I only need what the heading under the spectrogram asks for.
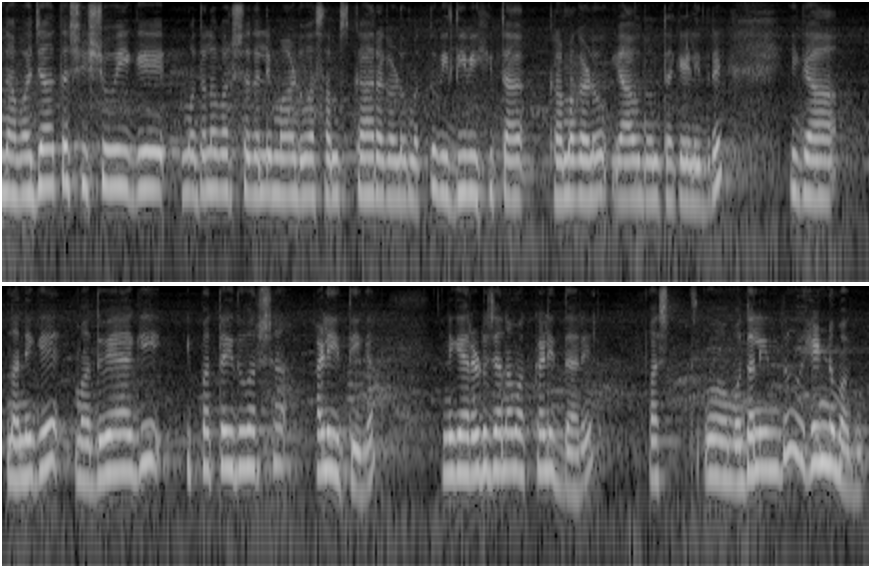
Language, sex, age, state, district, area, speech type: Kannada, female, 45-60, Karnataka, Dakshina Kannada, rural, spontaneous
